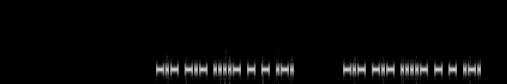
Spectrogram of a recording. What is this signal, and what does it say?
Morse code, heard as a keyed tone, about 50 wpm, 700 Hz. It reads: KK4TTR KK4TTR
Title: USA Call Signs - 6 Characters - Repeated 2x - 50wpm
